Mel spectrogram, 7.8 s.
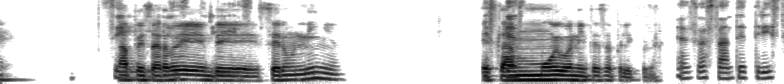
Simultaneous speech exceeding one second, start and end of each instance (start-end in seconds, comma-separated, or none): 1.1-2.6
